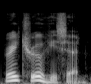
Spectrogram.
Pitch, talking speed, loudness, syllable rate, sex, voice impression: 130 Hz, 265 wpm, -15 LUFS, 5.8 syllables/s, male, very masculine, very adult-like, thick, tensed, slightly weak, slightly bright, slightly hard, slightly muffled, fluent, slightly raspy, cool, very intellectual, refreshing, sincere, very calm, mature, very friendly, very reassuring, very unique, elegant, wild, sweet, lively, strict, slightly intense, slightly modest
